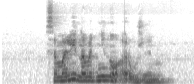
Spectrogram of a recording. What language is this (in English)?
Russian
